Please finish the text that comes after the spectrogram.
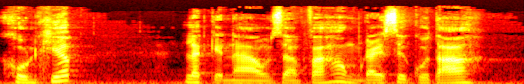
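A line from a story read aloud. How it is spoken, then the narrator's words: Angry. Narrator (Vietnamese): Tức giận nói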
